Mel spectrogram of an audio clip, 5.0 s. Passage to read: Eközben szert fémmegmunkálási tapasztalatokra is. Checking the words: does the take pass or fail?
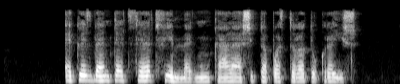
fail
